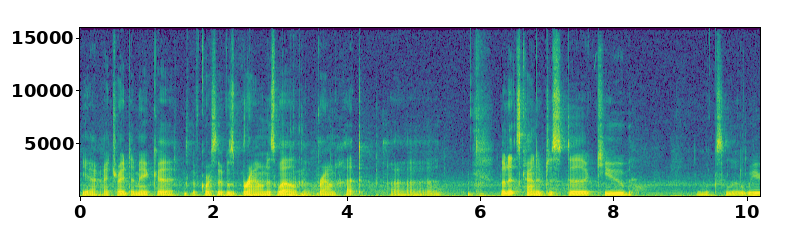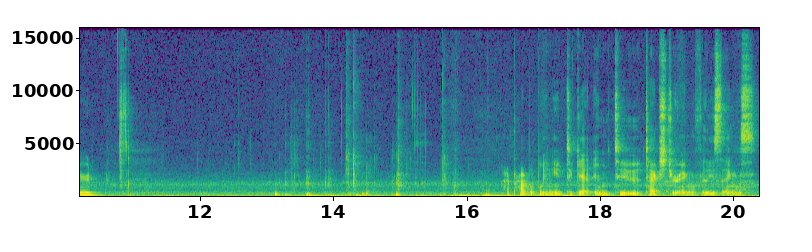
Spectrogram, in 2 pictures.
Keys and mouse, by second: 3.5-5.8 middle drag, 7.0-13.1 middle drag, 14.5-15.0 shift+middle drag.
